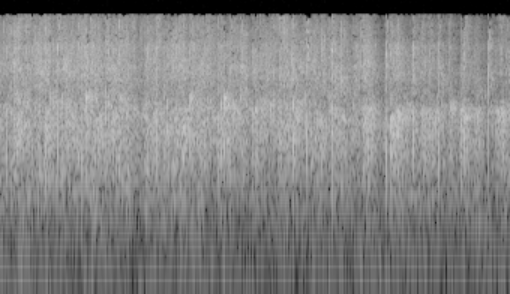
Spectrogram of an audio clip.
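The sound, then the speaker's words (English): Sustained applause from a large audience, a dense, steady wash of clapping that stays loud and even for about five seconds with no voices rising above it. “Round of applause for that one.”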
